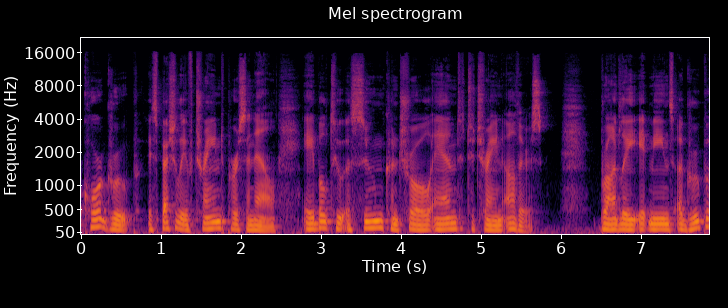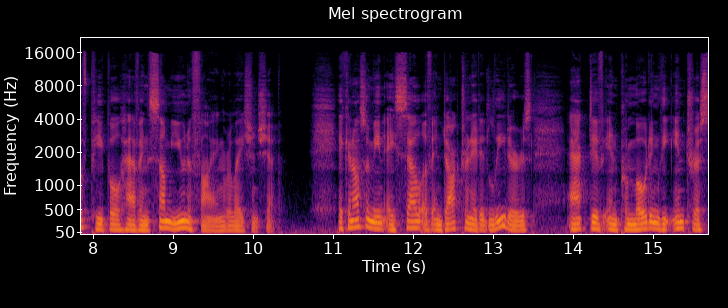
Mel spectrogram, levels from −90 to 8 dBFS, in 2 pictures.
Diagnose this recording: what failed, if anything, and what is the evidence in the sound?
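Nothing in this speech recording stood out as a problem on listening.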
